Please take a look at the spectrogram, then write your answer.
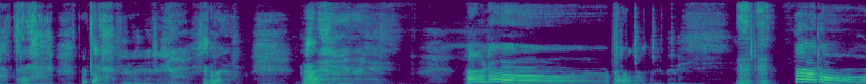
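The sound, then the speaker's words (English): A voice imitates the whimpering howl of a single gnoll heard through the door on the right: after some breathy, choppy vocal noises, two drawn-out, wavering whines slide downward in pitch, the first long and loud, the second shorter. “When you walk in the door on your right, you do hear like a... like a knoll. You're not used to the sound. It sounds like it's just one knoll in there.”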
